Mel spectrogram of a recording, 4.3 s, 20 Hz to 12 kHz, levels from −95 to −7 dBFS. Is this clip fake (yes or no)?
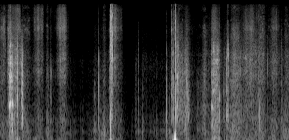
no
